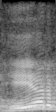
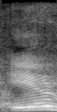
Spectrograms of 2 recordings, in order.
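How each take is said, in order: First: The word begins with an h sound. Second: The word begins with a vowel sound. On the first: The speaker calls it wrong. "इसका जो उच्चारण होता है वो हेयर नहीं होता है" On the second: The speaker calls it right. "इसका उच्चारण एयर होता है, जो कि वावल वावल साउंड से शुरू होता है"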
